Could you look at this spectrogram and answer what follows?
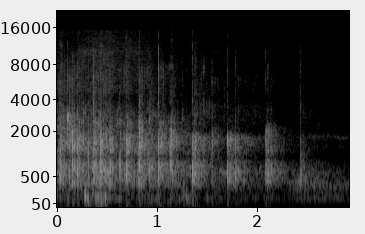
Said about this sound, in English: Come on, we can clap better than that. We go, my brother, should I clap? I don't know.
